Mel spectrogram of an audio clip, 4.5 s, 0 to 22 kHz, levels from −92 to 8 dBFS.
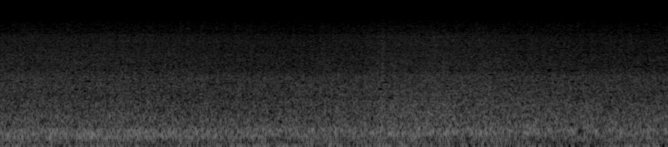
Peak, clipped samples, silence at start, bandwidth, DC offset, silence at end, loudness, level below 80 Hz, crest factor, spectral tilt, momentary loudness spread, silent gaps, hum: -38 dBFS; under 0.1%; 0 s; 16 kHz; under 0.1%; 0 s; -51 LUFS; -66 dBFS; 14 dB; -4 dB/octave; 2 LU; none; none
